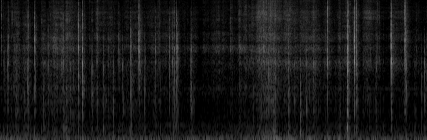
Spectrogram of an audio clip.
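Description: A thin printed thermal paper receipt is folded, rolled into a tube and squeezed with bare fingertips. It gives a quiet, bright crinkling and crackling made of many sharp, dry clicks and snaps. A brief softer rustling swell comes in the middle, with almost no low end and no ring after each snap.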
